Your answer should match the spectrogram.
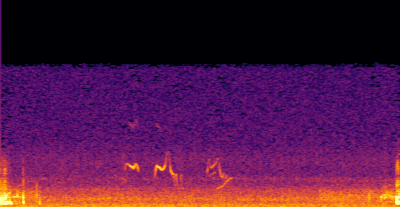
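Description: A few faint, short, high bird chirps with quick rises and falls in pitch, between about one and two seconds in, over a steady background hiss.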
